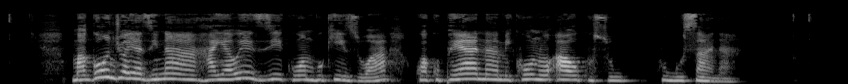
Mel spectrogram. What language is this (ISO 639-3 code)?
swa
